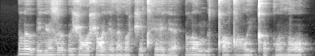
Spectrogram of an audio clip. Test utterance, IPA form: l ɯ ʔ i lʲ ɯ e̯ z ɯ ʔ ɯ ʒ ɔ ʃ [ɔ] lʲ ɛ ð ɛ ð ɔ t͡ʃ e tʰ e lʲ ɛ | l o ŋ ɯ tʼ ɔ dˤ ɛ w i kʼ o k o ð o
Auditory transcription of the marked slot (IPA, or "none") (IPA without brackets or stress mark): ɔ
